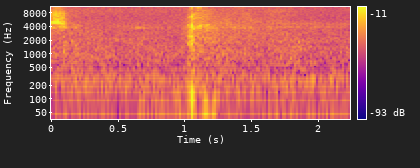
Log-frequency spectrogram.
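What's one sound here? A short click sounds as a menu changes.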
